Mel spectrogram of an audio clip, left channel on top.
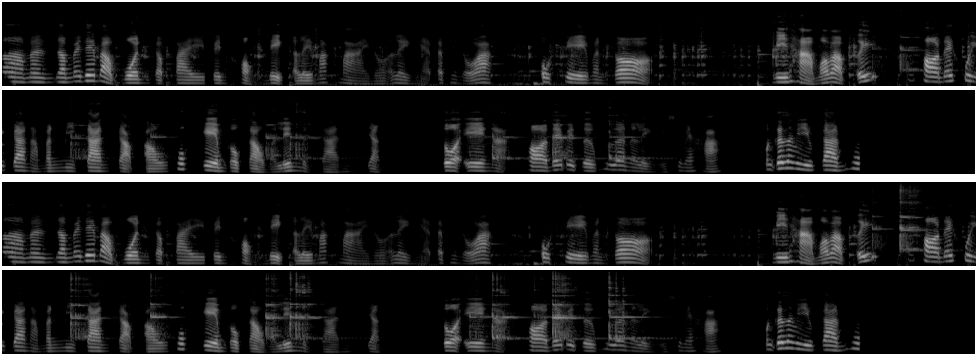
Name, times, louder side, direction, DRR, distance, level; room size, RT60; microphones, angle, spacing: voice 1, 0.0-4.3 4.6-4.9 5.4-6.5 7.7-8.8 9.2-13.1 13.4-13.5 14.2-16.2 16.5-16.9 17.5-18.3, left 2 dB, 10° left, 0.5 m, -35 dB
sound 1, 0.9-10.2, left 6 dB, 80° left, 1.2 m, -58 dB
Glass, 8.7-9.5 10.4-10.8 11.2-11.5 12.4-13.0 14.4-16.4, right 10 dB, 65° right, 0.7 m, -44 dB
open air
head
